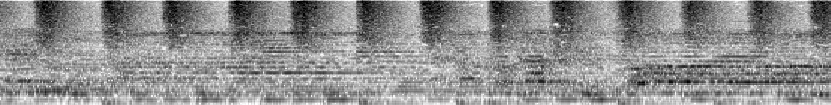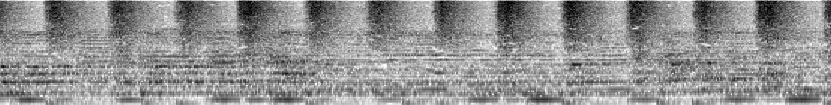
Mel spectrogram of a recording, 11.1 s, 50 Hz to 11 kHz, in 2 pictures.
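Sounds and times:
congregation singing a hymn: 0.0 - 11.0
maracas shaken: 0.0 - 11.0.

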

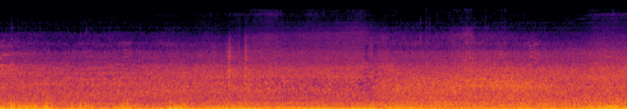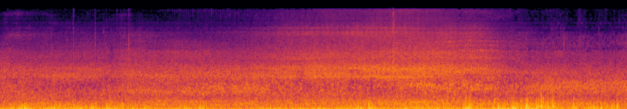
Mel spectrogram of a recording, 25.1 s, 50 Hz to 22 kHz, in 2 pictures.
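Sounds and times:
wind rumble on microphone: 0.0 - 25.0
truck driving past: 11.6 - 25.0.

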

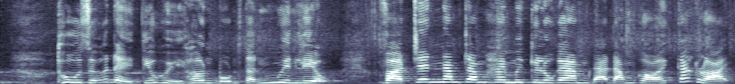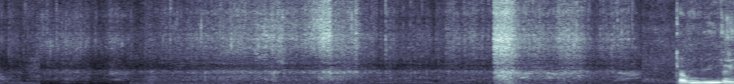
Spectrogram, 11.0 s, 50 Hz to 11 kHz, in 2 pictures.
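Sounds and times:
plastic sacks rustling: 2.2 - 10.8.

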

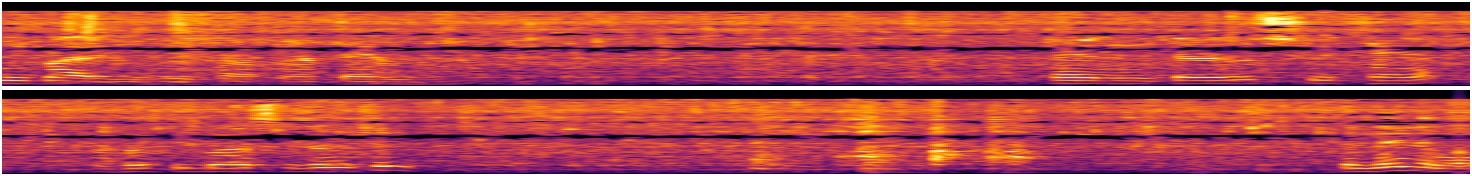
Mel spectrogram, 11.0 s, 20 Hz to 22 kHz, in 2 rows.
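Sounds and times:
tap running into a sink: 0.0 - 11.0
light knocks of dishes: 8.3 - 10.2.

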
